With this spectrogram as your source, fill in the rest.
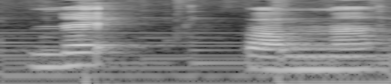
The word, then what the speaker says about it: les pommes: Attention, S final n'est pas prononcé. Les jus, les pommes.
